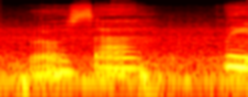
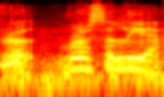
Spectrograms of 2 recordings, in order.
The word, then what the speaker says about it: Roselia: roselia roselia oh god now I said her name wrong Rosa Rosa Lea wrote Rosa Lee yeah I'm totally screwing up sorry I'm so sorry she like corrected me it's ro ro Selia yeah anyway she did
